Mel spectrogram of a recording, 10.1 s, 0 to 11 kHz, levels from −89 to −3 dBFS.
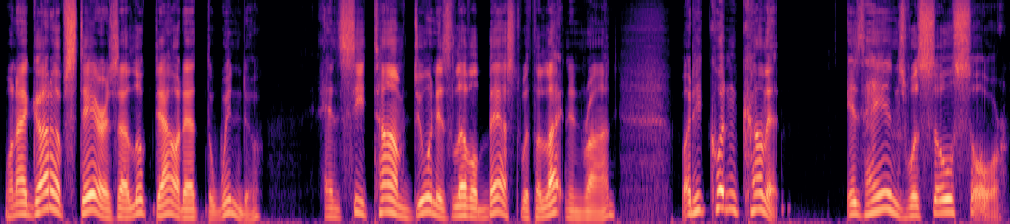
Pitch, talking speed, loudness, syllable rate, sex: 150 Hz, 190 wpm, -19 LUFS, 4.5 syllables/s, male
